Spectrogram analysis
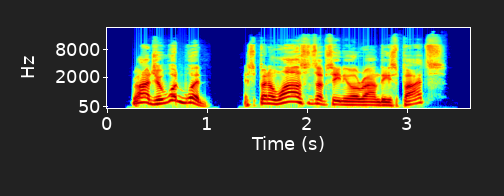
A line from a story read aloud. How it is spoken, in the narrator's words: exclaimed with a strong northeastern accent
